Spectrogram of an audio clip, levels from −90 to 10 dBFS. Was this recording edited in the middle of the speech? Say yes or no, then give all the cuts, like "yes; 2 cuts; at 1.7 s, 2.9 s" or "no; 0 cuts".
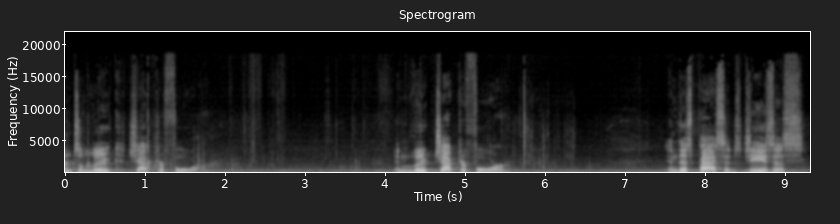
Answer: no; 0 cuts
